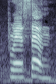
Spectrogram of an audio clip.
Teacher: a noun meaning give the stress in the first lallabel present in the word present as a verb meaning to show or give the stress is the second syllable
